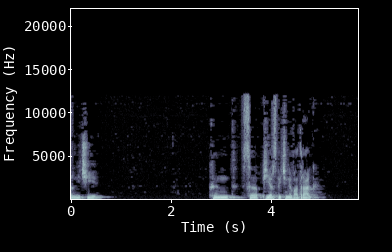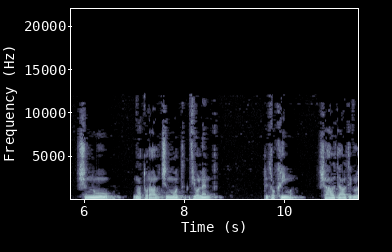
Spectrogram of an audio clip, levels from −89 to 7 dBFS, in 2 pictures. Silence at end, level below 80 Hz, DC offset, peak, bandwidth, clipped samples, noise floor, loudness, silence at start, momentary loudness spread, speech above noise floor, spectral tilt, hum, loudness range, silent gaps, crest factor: 0 s; -54 dBFS; under 0.1%; -4 dBFS; 12.5 kHz; under 0.1%; -71 dBFS; -20 LUFS; 0 s; 13 LU; 52 dB; -5 dB/octave; none; 4 LU; none; 18 dB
